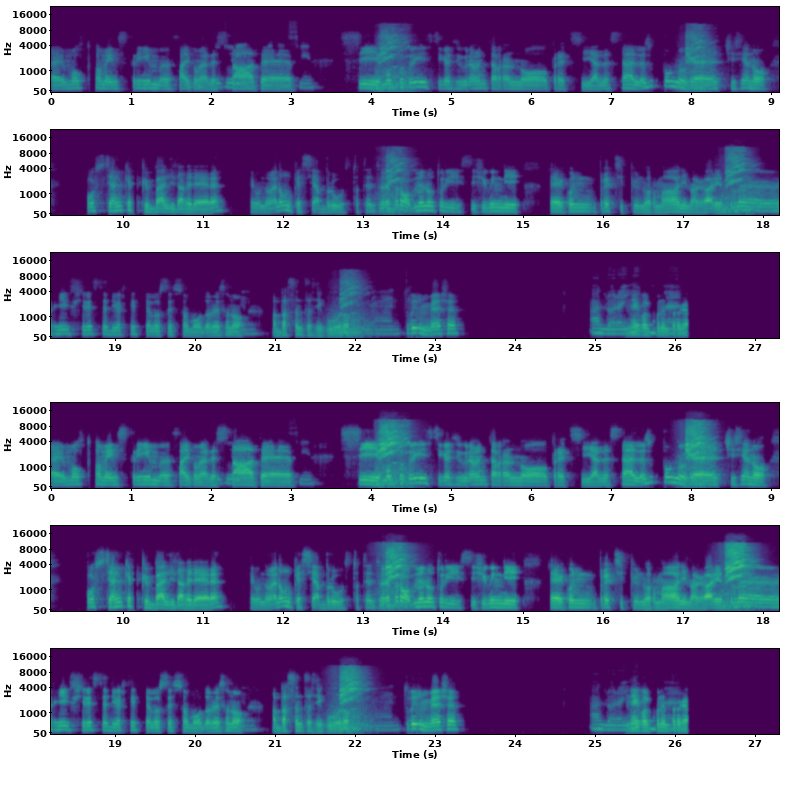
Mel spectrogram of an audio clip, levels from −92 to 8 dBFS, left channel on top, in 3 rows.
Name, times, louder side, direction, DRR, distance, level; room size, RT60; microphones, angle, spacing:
voice 1, 0.0-3.1 3.6-9.1 9.5-11.3 11.6-20.6 21.0-22.0 22.6-23.3 25.4-26.2, right 5 dB, 85° right, 1.0 m, -31 dB
voice 2, 1.7-3.3 20.4-20.8 22.1-22.7 24.9-26.2, left 1 dB, 20° left, 6.1 m, -42 dB
sound 1, 4.0-4.7 7.8-8.4 13.1-13.8 17.4-18.0 21.6-22.3, right 12 dB, 65° right, 2.1 m, -27 dB
head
